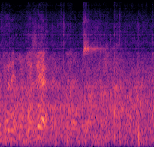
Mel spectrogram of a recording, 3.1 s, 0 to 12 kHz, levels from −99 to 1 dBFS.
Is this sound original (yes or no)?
no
